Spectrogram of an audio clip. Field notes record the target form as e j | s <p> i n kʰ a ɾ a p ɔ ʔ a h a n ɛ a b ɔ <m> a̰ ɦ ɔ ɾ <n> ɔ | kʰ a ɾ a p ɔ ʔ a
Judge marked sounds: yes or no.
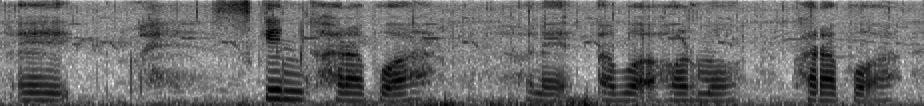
no, no, no

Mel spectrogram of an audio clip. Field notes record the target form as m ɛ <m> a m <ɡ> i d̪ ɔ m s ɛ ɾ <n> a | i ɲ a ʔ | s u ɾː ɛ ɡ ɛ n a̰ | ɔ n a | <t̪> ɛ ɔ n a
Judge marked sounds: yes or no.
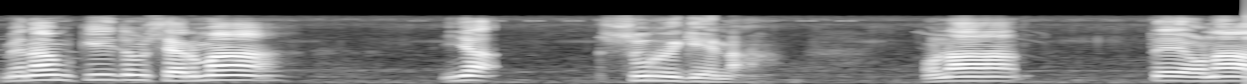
no, no, no, yes

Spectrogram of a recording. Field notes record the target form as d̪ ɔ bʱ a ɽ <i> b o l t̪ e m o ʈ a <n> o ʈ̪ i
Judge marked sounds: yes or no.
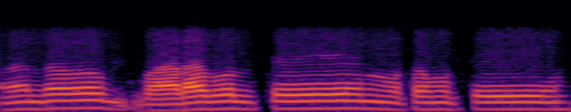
no, no

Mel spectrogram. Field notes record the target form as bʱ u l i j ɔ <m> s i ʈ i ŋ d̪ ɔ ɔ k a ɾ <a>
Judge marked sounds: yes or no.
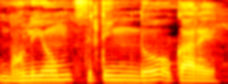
yes, no

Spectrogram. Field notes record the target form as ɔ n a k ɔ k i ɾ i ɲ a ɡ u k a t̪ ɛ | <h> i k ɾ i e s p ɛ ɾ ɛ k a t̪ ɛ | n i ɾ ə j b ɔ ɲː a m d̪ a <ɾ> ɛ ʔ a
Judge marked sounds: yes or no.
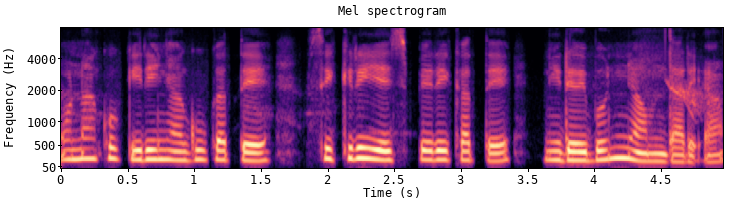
no, yes

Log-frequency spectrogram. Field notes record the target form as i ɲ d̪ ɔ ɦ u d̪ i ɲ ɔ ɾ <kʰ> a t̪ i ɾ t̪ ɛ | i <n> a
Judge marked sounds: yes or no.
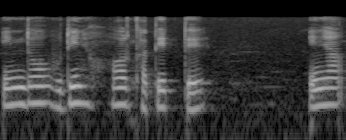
yes, no

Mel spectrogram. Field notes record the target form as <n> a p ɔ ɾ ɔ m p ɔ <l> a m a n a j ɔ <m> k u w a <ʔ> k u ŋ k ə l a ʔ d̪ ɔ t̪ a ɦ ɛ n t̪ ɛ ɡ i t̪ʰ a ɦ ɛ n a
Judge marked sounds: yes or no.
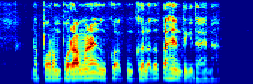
yes, no, no, yes

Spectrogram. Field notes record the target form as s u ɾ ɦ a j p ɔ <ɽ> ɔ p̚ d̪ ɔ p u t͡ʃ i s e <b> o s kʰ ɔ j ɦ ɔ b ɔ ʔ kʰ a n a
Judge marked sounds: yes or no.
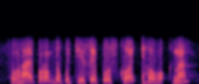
no, no

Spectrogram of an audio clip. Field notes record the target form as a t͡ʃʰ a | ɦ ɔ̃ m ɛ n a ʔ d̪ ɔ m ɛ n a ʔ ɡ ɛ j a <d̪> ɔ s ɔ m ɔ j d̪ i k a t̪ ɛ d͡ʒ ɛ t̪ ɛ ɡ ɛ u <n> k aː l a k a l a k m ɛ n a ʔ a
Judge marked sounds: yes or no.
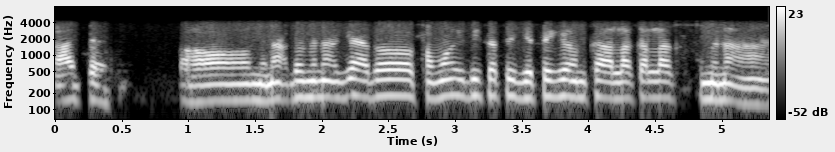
yes, yes

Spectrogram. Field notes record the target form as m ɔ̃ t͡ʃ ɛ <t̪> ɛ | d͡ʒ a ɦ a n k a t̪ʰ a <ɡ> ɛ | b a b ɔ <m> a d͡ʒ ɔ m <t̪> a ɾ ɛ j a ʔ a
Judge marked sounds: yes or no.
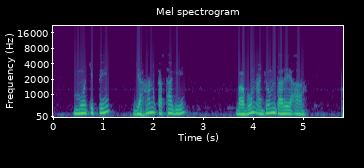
yes, yes, no, no

